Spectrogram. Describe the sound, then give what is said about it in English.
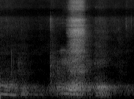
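A single forceful nasal sniff swells up and fades in the middle, fairly quiet overall, with soft breathing around it and no talking. “I'm sniffling like crazy.”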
